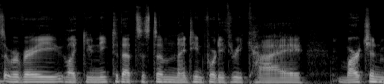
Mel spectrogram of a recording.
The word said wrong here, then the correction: Märchen: Maze. I probably mispronounced that. – Märchen Maze. Okay. I am not German.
